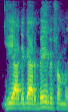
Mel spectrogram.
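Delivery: ordinary delivery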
